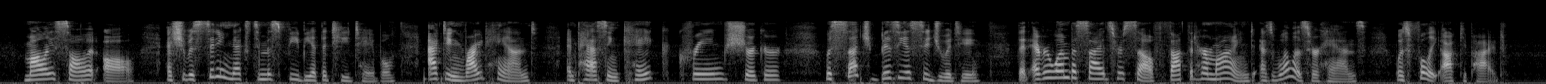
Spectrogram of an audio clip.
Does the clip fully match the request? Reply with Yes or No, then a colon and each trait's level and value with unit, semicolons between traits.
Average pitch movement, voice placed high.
No: wide, 6.0 semitones; high, 220 Hz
